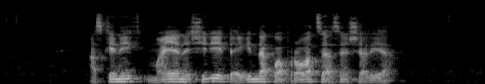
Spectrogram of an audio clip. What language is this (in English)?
Basque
